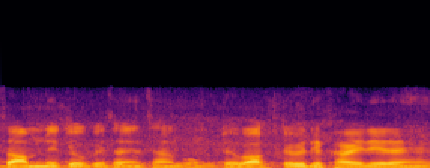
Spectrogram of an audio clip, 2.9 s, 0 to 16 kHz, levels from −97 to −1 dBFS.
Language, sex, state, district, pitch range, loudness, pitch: Hindi, male, Madhya Pradesh, Umaria, 115-125 Hz, -17 LUFS, 120 Hz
